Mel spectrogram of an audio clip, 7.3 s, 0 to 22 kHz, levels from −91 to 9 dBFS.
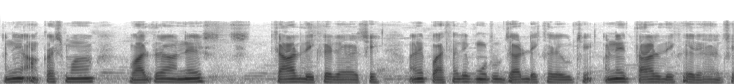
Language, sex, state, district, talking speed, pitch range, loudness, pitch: Gujarati, male, Gujarat, Gandhinagar, 170 wpm, 115-135 Hz, -18 LUFS, 125 Hz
